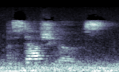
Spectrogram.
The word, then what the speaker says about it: pistachios: Pistachios. Pistachios. Pistachios. Pistachios. Pistachios. Pistachios. Yeah. Pistachios. So 1, 2, 3, 4. 4 syllables. Stress the second.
